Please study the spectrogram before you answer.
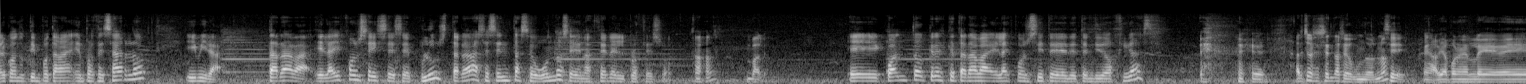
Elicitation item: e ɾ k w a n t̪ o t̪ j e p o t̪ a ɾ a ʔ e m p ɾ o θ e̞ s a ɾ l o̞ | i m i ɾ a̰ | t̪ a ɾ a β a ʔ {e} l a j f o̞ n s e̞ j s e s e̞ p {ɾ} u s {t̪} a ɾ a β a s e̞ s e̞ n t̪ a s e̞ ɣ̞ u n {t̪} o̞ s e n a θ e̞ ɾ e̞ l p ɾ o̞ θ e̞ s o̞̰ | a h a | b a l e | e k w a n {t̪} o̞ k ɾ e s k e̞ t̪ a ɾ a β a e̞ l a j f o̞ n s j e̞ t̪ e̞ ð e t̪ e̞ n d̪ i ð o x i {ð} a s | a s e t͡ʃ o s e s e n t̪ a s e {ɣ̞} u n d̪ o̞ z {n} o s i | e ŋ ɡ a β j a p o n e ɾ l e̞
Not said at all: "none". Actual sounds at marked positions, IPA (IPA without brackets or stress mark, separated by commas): e, l, t̪, d̪, t̪, ɣ, ɣ̞, n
